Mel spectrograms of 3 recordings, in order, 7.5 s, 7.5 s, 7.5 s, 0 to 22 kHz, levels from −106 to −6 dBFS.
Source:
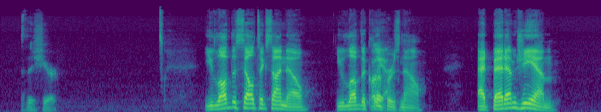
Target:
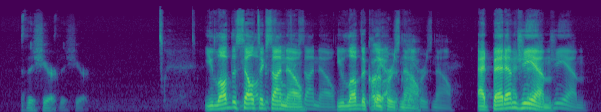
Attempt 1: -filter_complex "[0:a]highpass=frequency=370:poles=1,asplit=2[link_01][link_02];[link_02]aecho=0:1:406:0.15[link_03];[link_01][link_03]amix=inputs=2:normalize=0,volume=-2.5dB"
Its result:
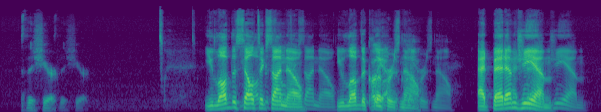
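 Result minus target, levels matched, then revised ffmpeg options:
125 Hz band −5.5 dB
-filter_complex "[0:a]highpass=frequency=130:poles=1,asplit=2[link_01][link_02];[link_02]aecho=0:1:406:0.15[link_03];[link_01][link_03]amix=inputs=2:normalize=0,volume=-2.5dB"

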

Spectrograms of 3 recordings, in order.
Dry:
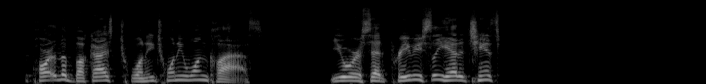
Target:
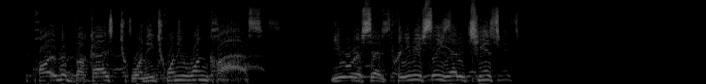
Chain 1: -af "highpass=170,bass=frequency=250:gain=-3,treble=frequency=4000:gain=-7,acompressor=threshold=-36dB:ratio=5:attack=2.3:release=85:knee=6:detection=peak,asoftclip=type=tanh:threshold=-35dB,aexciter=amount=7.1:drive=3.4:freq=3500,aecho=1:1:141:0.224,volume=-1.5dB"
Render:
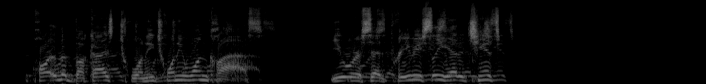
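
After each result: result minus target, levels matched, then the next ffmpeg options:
echo 54 ms early; soft clipping: distortion −7 dB
-af "highpass=170,bass=frequency=250:gain=-3,treble=frequency=4000:gain=-7,acompressor=threshold=-36dB:ratio=5:attack=2.3:release=85:knee=6:detection=peak,asoftclip=type=tanh:threshold=-35dB,aexciter=amount=7.1:drive=3.4:freq=3500,aecho=1:1:195:0.224,volume=-1.5dB"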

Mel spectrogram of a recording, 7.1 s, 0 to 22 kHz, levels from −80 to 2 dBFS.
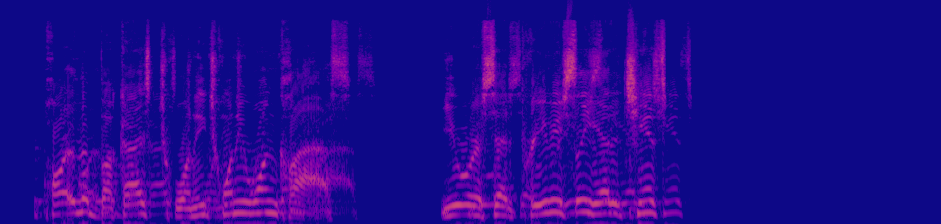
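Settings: soft clipping: distortion −7 dB
-af "highpass=170,bass=frequency=250:gain=-3,treble=frequency=4000:gain=-7,acompressor=threshold=-36dB:ratio=5:attack=2.3:release=85:knee=6:detection=peak,asoftclip=type=tanh:threshold=-42dB,aexciter=amount=7.1:drive=3.4:freq=3500,aecho=1:1:195:0.224,volume=-1.5dB"

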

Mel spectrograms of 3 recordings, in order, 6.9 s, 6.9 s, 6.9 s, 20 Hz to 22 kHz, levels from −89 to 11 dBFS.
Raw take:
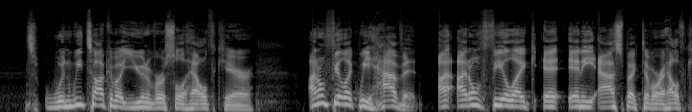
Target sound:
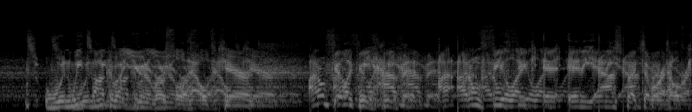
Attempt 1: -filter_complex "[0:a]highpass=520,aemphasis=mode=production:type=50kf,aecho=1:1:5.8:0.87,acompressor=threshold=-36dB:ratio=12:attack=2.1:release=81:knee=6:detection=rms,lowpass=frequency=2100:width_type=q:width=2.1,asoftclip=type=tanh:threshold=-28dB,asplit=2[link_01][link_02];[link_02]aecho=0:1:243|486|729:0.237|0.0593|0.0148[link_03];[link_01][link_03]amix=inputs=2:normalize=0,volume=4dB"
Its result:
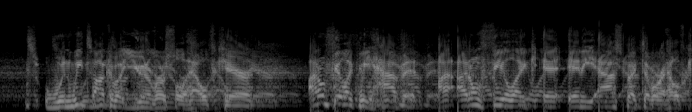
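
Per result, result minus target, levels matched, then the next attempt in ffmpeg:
downward compressor: peak gain reduction −7.5 dB; echo-to-direct −7 dB
-filter_complex "[0:a]highpass=520,aemphasis=mode=production:type=50kf,aecho=1:1:5.8:0.87,acompressor=threshold=-44dB:ratio=12:attack=2.1:release=81:knee=6:detection=rms,lowpass=frequency=2100:width_type=q:width=2.1,asoftclip=type=tanh:threshold=-28dB,asplit=2[link_01][link_02];[link_02]aecho=0:1:243|486|729:0.237|0.0593|0.0148[link_03];[link_01][link_03]amix=inputs=2:normalize=0,volume=4dB"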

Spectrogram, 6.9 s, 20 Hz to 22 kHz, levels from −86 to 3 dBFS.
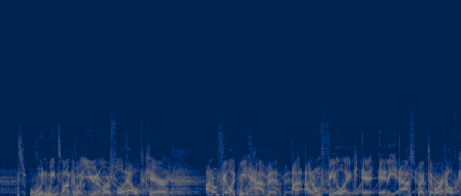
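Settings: echo-to-direct −7 dB
-filter_complex "[0:a]highpass=520,aemphasis=mode=production:type=50kf,aecho=1:1:5.8:0.87,acompressor=threshold=-44dB:ratio=12:attack=2.1:release=81:knee=6:detection=rms,lowpass=frequency=2100:width_type=q:width=2.1,asoftclip=type=tanh:threshold=-28dB,asplit=2[link_01][link_02];[link_02]aecho=0:1:243|486|729:0.531|0.133|0.0332[link_03];[link_01][link_03]amix=inputs=2:normalize=0,volume=4dB"

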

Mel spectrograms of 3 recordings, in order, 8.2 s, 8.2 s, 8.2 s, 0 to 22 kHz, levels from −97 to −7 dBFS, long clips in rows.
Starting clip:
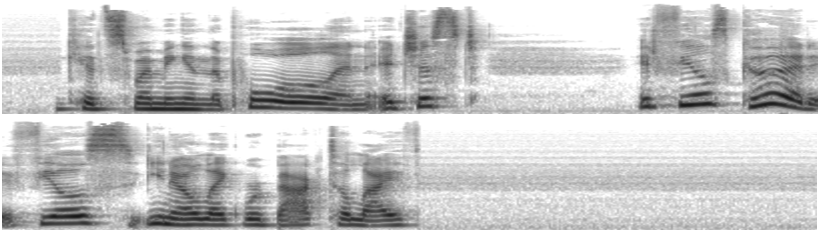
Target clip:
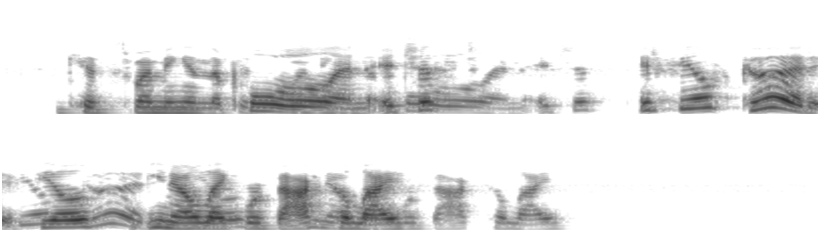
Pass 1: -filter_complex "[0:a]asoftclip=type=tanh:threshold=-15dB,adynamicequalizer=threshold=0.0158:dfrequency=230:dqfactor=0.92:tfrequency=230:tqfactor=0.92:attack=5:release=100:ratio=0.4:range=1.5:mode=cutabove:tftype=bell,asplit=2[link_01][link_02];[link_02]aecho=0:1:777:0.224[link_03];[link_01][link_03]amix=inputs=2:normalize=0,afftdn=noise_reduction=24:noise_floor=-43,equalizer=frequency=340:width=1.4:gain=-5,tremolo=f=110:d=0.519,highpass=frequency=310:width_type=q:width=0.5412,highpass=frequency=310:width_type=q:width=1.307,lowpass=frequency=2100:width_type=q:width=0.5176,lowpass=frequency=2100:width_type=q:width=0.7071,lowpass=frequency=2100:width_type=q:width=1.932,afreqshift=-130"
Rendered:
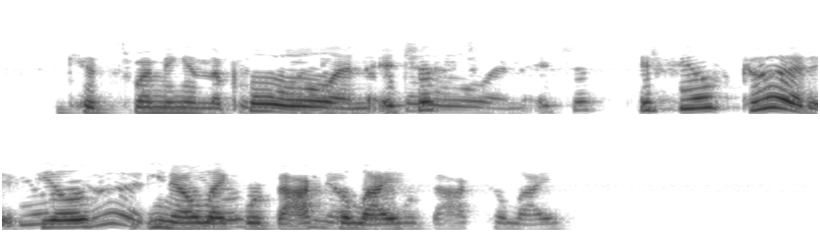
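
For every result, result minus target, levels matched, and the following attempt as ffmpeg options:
soft clipping: distortion +19 dB; 250 Hz band +3.5 dB
-filter_complex "[0:a]asoftclip=type=tanh:threshold=-4.5dB,adynamicequalizer=threshold=0.0158:dfrequency=230:dqfactor=0.92:tfrequency=230:tqfactor=0.92:attack=5:release=100:ratio=0.4:range=1.5:mode=cutabove:tftype=bell,asplit=2[link_01][link_02];[link_02]aecho=0:1:777:0.224[link_03];[link_01][link_03]amix=inputs=2:normalize=0,afftdn=noise_reduction=24:noise_floor=-43,equalizer=frequency=340:width=1.4:gain=-5,tremolo=f=110:d=0.519,highpass=frequency=310:width_type=q:width=0.5412,highpass=frequency=310:width_type=q:width=1.307,lowpass=frequency=2100:width_type=q:width=0.5176,lowpass=frequency=2100:width_type=q:width=0.7071,lowpass=frequency=2100:width_type=q:width=1.932,afreqshift=-130"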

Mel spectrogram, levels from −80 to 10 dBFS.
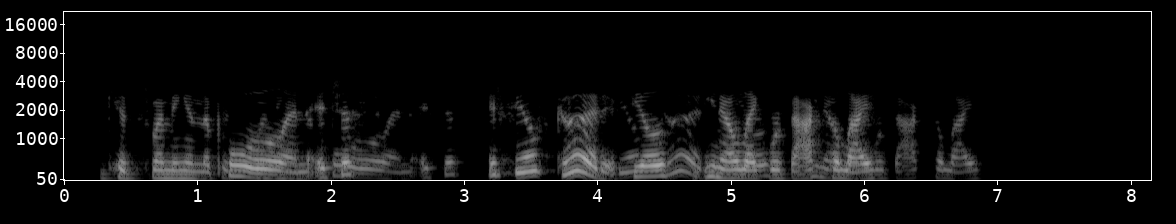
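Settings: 250 Hz band +3.5 dB
-filter_complex "[0:a]asoftclip=type=tanh:threshold=-4.5dB,adynamicequalizer=threshold=0.0158:dfrequency=230:dqfactor=0.92:tfrequency=230:tqfactor=0.92:attack=5:release=100:ratio=0.4:range=1.5:mode=cutabove:tftype=bell,asplit=2[link_01][link_02];[link_02]aecho=0:1:777:0.224[link_03];[link_01][link_03]amix=inputs=2:normalize=0,afftdn=noise_reduction=24:noise_floor=-43,equalizer=frequency=340:width=1.4:gain=-16.5,tremolo=f=110:d=0.519,highpass=frequency=310:width_type=q:width=0.5412,highpass=frequency=310:width_type=q:width=1.307,lowpass=frequency=2100:width_type=q:width=0.5176,lowpass=frequency=2100:width_type=q:width=0.7071,lowpass=frequency=2100:width_type=q:width=1.932,afreqshift=-130"

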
